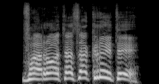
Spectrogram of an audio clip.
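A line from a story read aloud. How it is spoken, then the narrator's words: Shouting. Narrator (Russian): прокричал боец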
